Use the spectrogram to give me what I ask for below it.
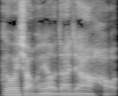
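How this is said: The voice sounds pressed down and compressed. The speaker calls it wrong. "那你听到我声音压下去，就是这个声音。"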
